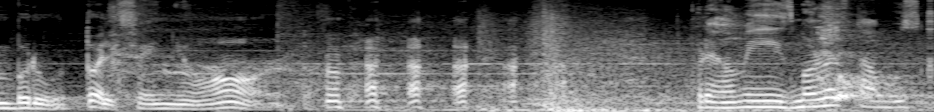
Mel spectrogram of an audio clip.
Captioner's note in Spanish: risas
